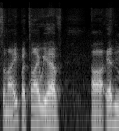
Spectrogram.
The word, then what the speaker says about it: Eden: But the right pronunciation for my name, it's Eden.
